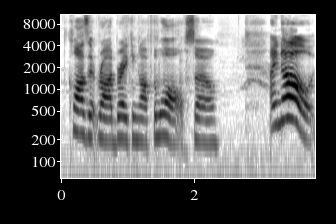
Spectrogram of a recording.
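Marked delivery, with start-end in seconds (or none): 3.1-3.8 loud excited I know; excited exclaim. Real, not acted. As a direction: burst out excited. Excited reaction.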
